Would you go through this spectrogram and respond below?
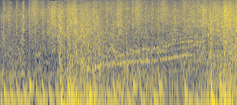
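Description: Dragoon double-barrel shotgun blasts in Fortnite rip through enemies rounding a corner, several heavy booming shots in quick succession over a dense layer of game effects.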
